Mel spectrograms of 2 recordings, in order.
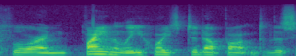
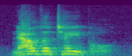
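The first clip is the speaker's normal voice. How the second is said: raised-voice command; shouting; 5 dB louder than usual. A narrator's reading. Mugglewump orders the big table moved, shouting. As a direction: call out the next job. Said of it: "shouted Mugglewump".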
